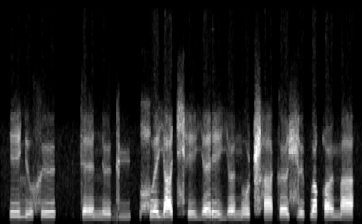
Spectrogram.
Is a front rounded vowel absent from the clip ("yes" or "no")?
no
